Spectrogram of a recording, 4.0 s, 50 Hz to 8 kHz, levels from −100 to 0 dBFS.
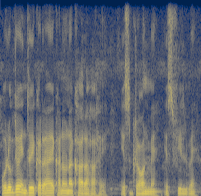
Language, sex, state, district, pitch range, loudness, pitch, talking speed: Hindi, male, Arunachal Pradesh, Papum Pare, 85-95 Hz, -17 LUFS, 90 Hz, 235 wpm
